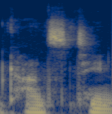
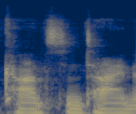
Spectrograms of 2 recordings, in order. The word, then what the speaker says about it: Constantine: As an uncultured American, I will be pronouncing his name as John Constantine a lot in this video.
